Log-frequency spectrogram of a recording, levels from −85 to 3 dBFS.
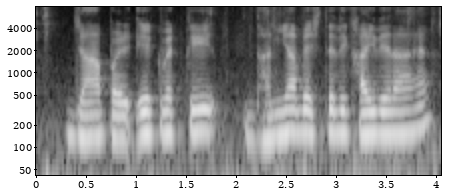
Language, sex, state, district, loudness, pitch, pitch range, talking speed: Hindi, male, Bihar, Patna, -16 LUFS, 150 Hz, 135-155 Hz, 145 wpm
